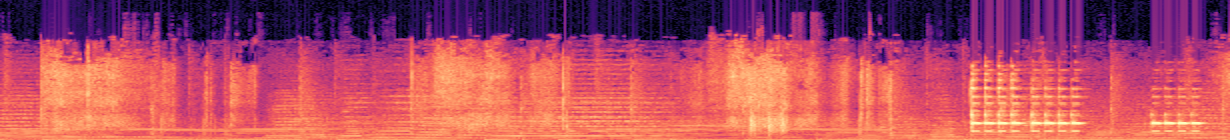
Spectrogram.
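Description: A timer alarm beeps in rapid repeated bursts near the end, bright and fairly loud over steady background music, marking the close of a reading sprint.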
